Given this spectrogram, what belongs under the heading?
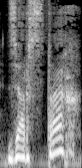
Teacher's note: У нас гукі пад уплывам суседніх могуць моцна змяняцца або нават знікаць дзеля мілагучнасці. Ж знікае перад наступным С.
